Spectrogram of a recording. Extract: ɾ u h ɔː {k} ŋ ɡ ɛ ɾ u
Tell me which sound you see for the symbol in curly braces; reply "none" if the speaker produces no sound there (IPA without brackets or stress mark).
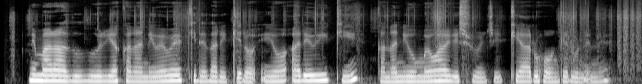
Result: none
